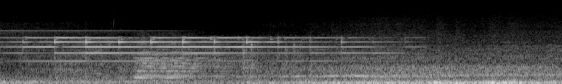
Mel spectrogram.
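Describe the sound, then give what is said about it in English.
A train rolls along the rails with a steady, heavy rumble, while high, ringing metallic tones pulse over it for a few seconds before fading. No one speaks. “They say the train is such a romantic way to travel.”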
